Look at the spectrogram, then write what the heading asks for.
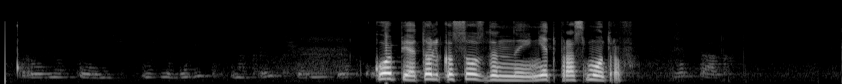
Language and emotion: Russian, neutral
